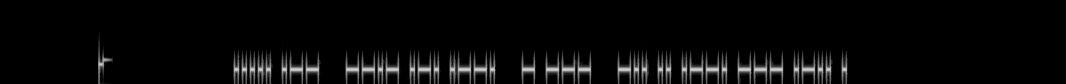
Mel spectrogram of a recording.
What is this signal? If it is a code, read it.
Morse code, heard as a keyed tone, about 30 wpm, 700 Hz. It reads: 5W QRP TO DIPOLE
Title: Common QSO Phrases Encore 30wpm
